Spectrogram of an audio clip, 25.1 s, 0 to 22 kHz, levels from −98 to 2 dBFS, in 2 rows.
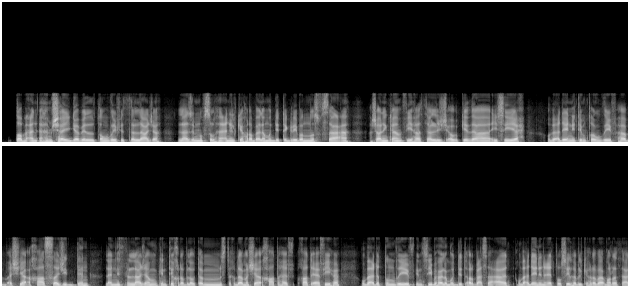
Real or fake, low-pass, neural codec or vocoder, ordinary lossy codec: real; none; none; none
